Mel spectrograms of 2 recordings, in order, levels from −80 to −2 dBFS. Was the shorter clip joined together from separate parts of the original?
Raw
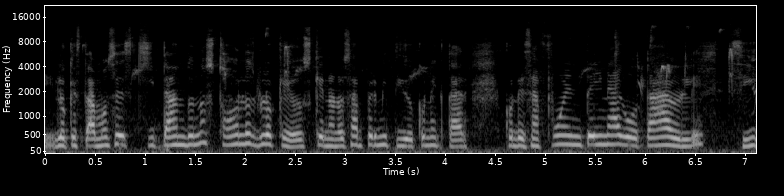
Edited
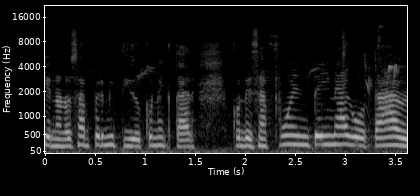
no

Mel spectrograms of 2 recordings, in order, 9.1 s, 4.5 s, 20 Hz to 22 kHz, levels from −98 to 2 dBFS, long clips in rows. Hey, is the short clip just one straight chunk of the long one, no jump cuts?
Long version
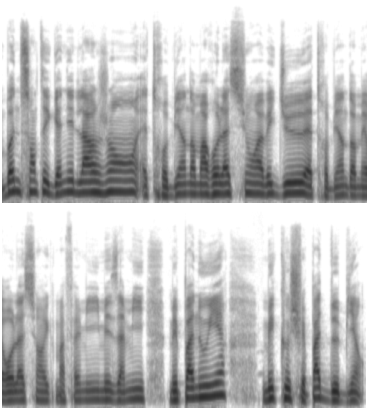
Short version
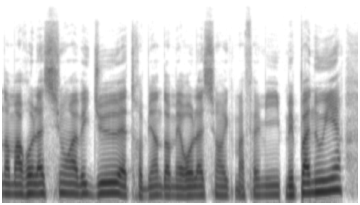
no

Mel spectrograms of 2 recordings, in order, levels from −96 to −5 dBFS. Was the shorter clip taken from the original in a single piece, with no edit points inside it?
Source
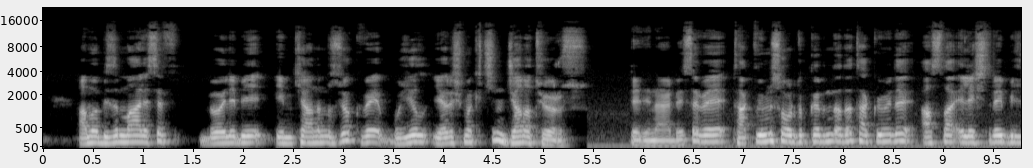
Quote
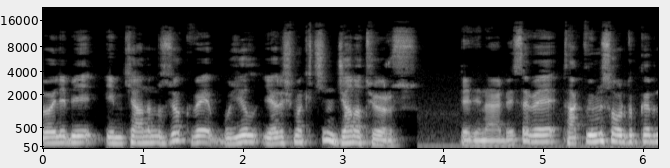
yes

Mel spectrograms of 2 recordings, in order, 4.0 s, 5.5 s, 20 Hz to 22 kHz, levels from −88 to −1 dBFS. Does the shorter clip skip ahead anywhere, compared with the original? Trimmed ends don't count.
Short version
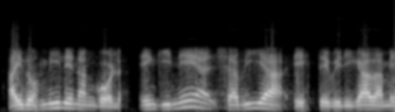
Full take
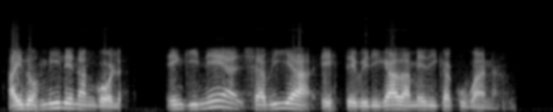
yes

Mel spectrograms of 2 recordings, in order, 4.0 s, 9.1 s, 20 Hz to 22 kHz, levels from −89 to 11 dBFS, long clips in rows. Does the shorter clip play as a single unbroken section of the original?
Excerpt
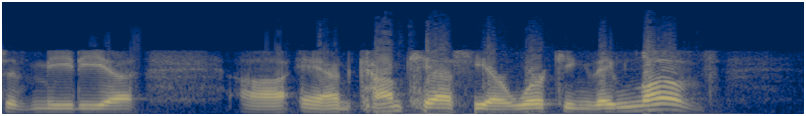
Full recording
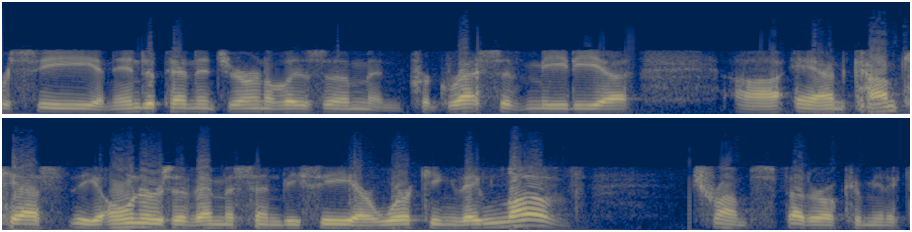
no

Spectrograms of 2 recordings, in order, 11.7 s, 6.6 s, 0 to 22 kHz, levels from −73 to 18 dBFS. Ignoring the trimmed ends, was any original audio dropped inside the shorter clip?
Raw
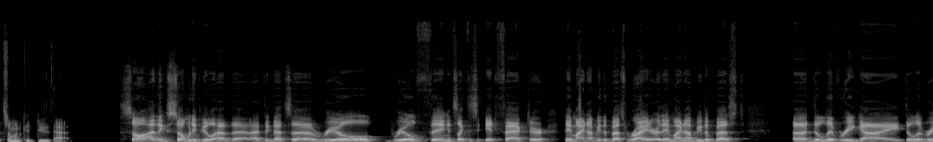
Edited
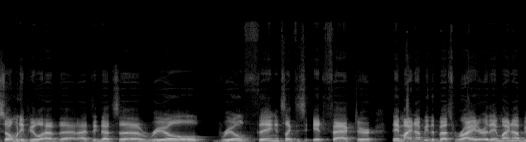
no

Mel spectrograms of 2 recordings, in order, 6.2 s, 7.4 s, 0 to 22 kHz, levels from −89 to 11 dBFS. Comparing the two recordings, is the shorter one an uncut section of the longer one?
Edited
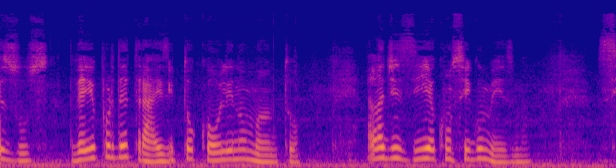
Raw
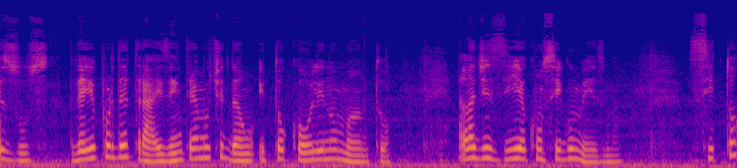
no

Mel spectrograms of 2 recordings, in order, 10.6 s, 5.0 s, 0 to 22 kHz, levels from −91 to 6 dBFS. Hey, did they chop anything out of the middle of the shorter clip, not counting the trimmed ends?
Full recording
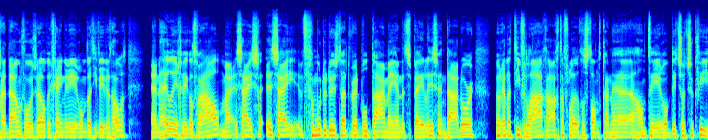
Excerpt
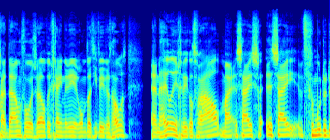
no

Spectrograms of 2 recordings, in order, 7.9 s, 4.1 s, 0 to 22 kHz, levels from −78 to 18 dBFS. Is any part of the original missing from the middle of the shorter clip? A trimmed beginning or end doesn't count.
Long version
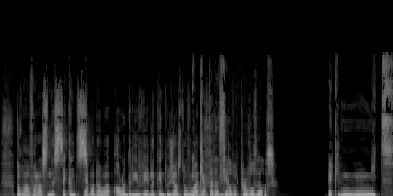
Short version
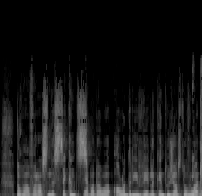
no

